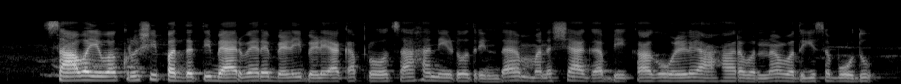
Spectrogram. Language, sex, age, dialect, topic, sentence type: Kannada, female, 36-40, Dharwad Kannada, agriculture, statement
